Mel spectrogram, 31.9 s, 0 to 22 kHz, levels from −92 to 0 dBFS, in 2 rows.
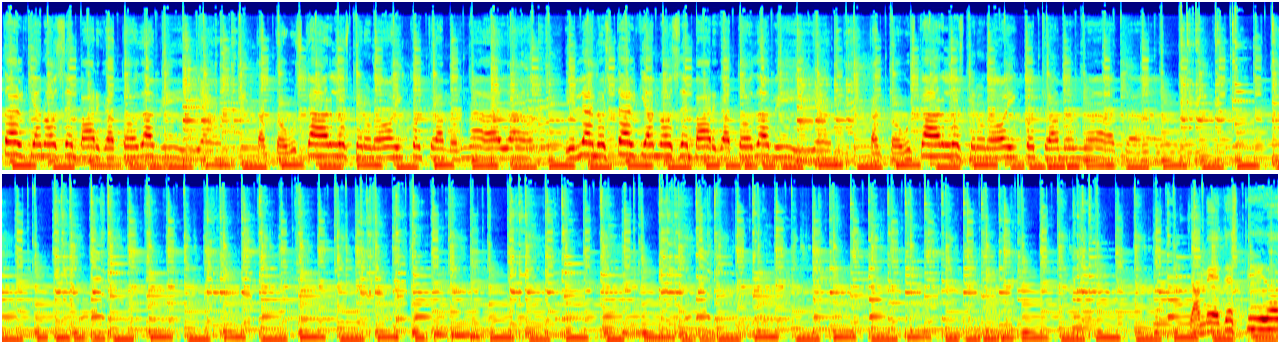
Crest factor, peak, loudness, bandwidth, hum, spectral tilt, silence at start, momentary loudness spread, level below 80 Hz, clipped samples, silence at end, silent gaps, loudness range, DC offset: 16 dB; 0 dBFS; -18 LUFS; over 20 kHz; none; -5.5 dB/octave; 0 s; 8 LU; -26 dBFS; under 0.1%; 0 s; none; 6 LU; under 0.1%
